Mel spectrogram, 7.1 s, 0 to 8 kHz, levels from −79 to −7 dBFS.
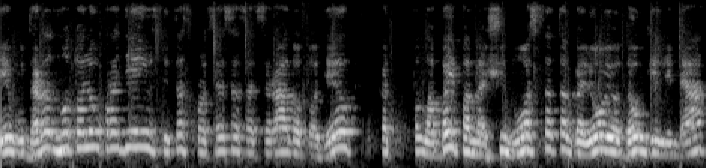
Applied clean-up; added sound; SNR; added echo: neural separator model SepFormer DNS4.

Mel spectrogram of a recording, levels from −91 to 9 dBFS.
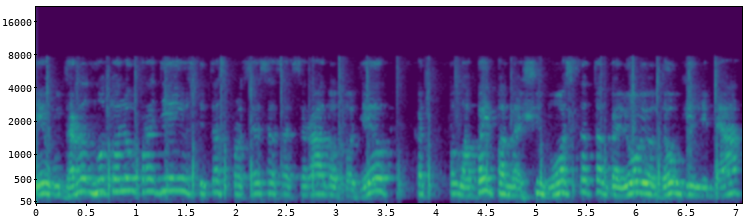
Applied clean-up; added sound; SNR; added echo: none; Run; 14 dB; reverberation time 0.2 s.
